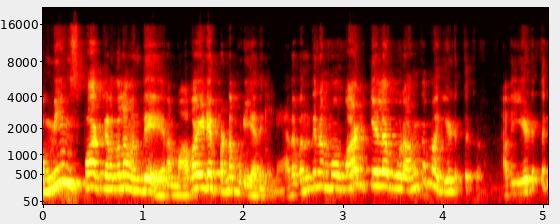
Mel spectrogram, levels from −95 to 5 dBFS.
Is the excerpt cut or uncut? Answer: uncut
